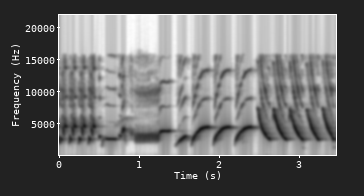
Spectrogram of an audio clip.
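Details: Canary delivering a 'cengkok mewah' luxurious song to stimulate other canaries: choppy chirps, a steady buzzy note, three clear upward-arching whistles, then a fast descending trill.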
